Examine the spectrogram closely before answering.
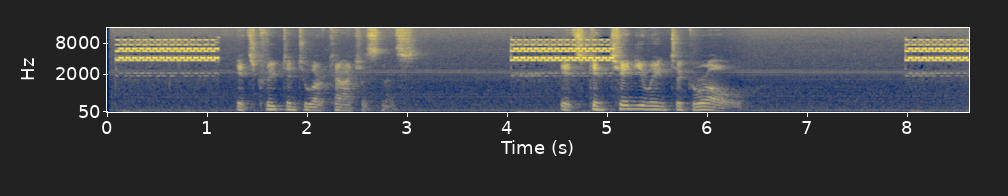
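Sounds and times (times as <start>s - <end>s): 
telephone ringing with a bright electronic ringtone: 0.0s - 1.2s, 4.0s - 5.3s, 8.0s - 8.6s
speech: 1.3s - 3.2s, 4.5s - 6.5s.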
